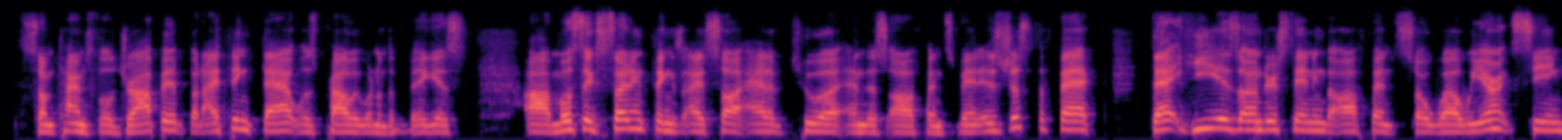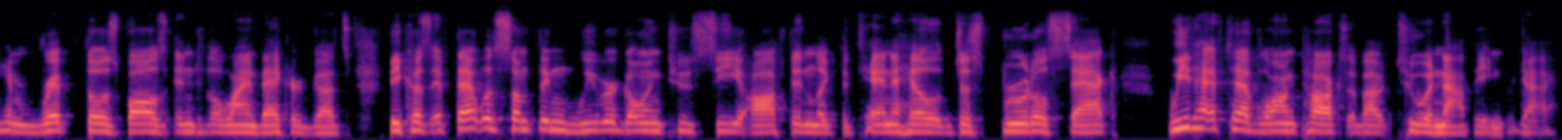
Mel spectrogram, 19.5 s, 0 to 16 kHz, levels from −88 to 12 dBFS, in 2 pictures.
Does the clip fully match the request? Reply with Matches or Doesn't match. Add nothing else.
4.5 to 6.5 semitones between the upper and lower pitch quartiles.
Doesn't match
